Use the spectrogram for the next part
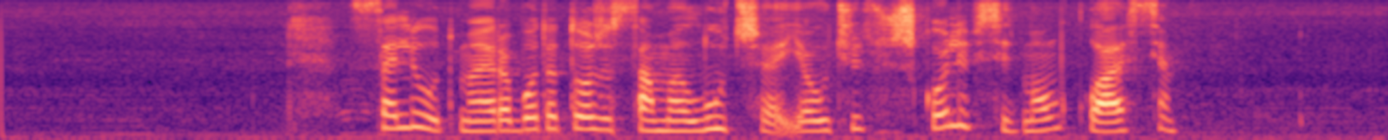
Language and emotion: Russian, positive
